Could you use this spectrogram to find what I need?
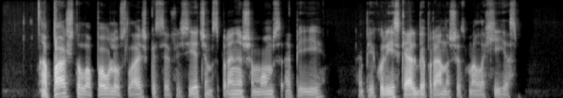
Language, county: Lithuanian, Alytus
